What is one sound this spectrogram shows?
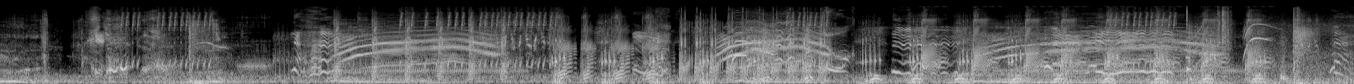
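Bodies thump and bump against cardboard walls.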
